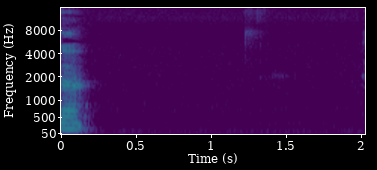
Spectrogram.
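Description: A woman's recited line trails off at the start, then near silence with a single faint, short click about a second in.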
